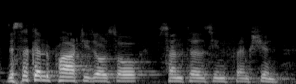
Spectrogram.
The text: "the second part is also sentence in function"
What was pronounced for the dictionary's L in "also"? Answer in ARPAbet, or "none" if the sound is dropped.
L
